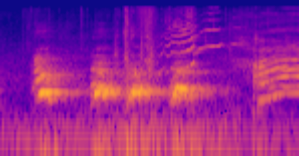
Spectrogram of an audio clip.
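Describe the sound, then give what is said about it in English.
Norman, a dog in Dallas, Texas, gives three short, tonal barks in a loose rhythm, followed by a rising, whiny whimper that trails off at the end; no talking. “In case you were wondering, Norman is the cutest dog ever,”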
